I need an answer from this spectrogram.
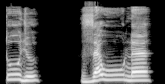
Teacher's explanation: আনফুসাকুম আখরিজু আনফুসাকুম আল-ইয়াউমা তুজজাউনা তা দিয়ে জিম ধরবে। এই জিমটা কলকলার হরফ ধাক্কা দিয়ে পড়তে হবে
